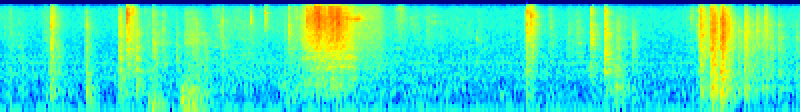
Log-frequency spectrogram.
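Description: Handling noise from a steel PC case with a motherboard being seated in it: scattered clicks and light metal knocks, with two longer scraping rustles about three seconds in and again near the end, over a faint steady hum.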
